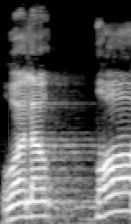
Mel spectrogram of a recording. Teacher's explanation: اس لام کو جو ہے یہاں ملائیں گے ضاد میں. کیوں کہ ضاد حروف شمسی میں سے ہے.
